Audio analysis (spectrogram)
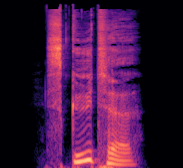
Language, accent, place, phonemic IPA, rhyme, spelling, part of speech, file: German, Germany, Berlin, /ˈskyːtə/, -yːtə, Skythe, noun, De-Skythe.ogg
- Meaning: Scythian (person)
